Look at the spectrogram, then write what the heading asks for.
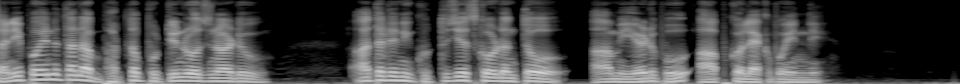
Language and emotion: Telugu, sad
